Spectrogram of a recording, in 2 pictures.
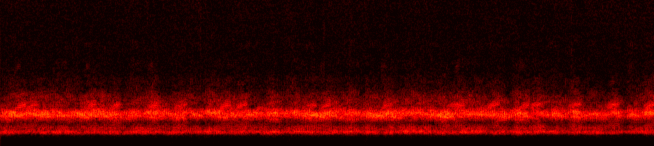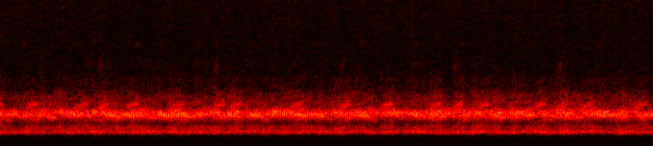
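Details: Ambient frog chorus: countless overlapping croaks merge into a constant, buzzing wall of sound in a mid and a higher band, holding at an even level for the full length without breaks.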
